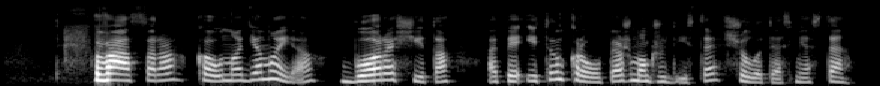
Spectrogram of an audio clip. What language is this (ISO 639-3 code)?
lit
